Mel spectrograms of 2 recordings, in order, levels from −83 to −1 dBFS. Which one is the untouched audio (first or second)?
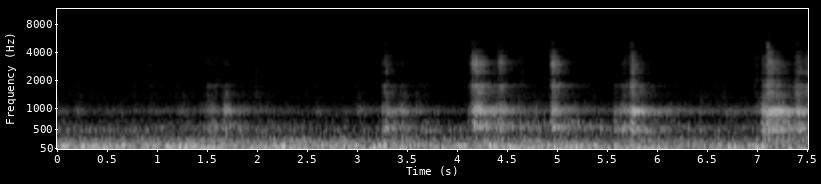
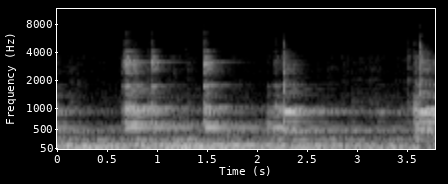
second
